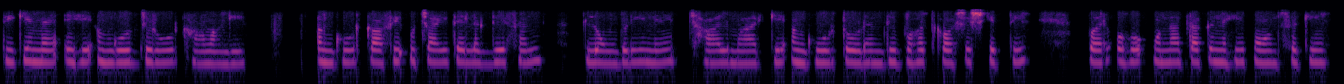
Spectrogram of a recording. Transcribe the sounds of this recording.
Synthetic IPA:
t̪iːkemɛ̃ːʔɪɦʔə̃ŋɡuːɾzəɾuːɾkʰaːʋãːŋɡiː | əŋɡuːɾkaːfiːʔʊt͡ʃaːit̪eləɡesən | lõːbɽiːneːt͡ʃʰaːlmaːɾkeʔə̃ŋɡuːɾt̪oːɽənd̪iːbəɦʊt̪koːʃɪʃkɪt̪iː | pəɾʊɦʊnãːt̪əknəɦĩːpɔ̃ːɲt͡ʃsəkiː

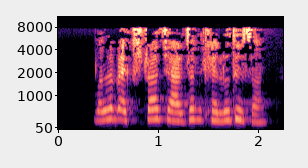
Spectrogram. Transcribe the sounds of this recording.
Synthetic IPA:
mɐt̪lɐbeksʈɾat͡ɕaɾd͡ʑɐnkʰelut̪ʰisan

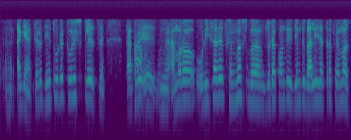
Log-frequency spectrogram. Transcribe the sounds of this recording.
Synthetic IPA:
əɡjãt͡ʃʰeʈad͡ʒeɦt̪ʰoʈ̬eʈuɾisʈklest͡ʃʰet̪apɔɾea̰maɾɔo̰ɽisaɾepʰeməsd͡ʒoʈakɔnt̪id͡ʒemt̪ibalid͡ʒat̪ɾapʰeməs

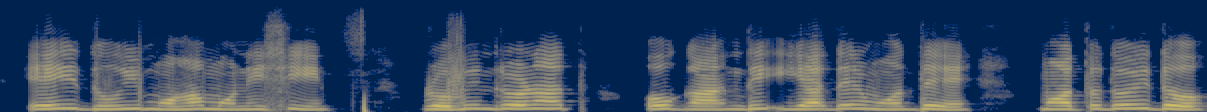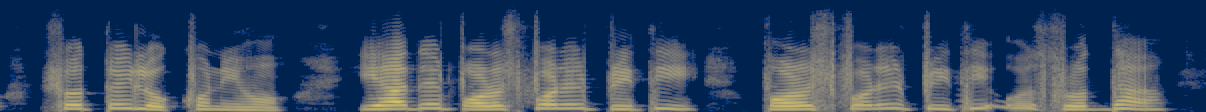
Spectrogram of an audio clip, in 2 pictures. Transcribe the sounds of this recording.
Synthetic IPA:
ejd̪ujmɔɦamoniʃi | ɾobind̪ɾonat̪ | oɡand̪ʱiʔiɦad̪eɾmod̪ʱːe | mɔt̪od̪ojd̪ʱo | ʃot̪ːojlokʰːoniɦo | iɦad̪eɾpɔɾoʃpoɾeɾpɾit̪ʰi | pɔɾoʃpoɾeɾpɾit̪ʰiʔosɾod̪ʱːa

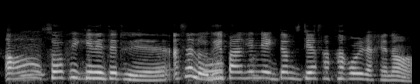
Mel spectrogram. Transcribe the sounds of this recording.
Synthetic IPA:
ɔ̃sɔpxejkʰinitɛtʰʊjɛasalodipaɹkʰiniɛk̚dɔmzetijasapʰakoɹiɹakʰɛnɔ

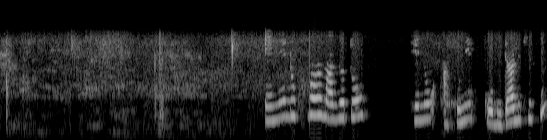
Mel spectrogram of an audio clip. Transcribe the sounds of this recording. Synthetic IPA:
ɛnɛdukʰɔɹmazɔtʊ | henuapunikobitalikʰisɛ

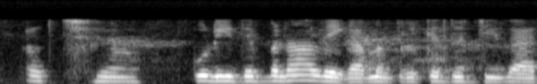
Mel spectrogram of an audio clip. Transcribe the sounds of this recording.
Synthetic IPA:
ətːʃʰaː | kʊɽiːd̪eːbəñaːʋeːɡaːmət̪ləbked̪ud͡ʒiːʋɛː

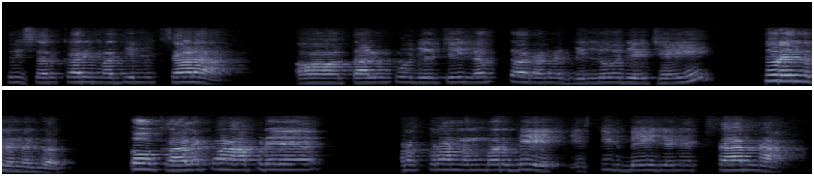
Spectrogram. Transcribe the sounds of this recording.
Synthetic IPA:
ɾisəɾkaɾimad̪ʱjəmiksaɽa | t̪alukod͡ʒet͡ʃʰẽĩləɡ̚t̪əɾəned͡ʒɪlːod͡ʒet͡ʃʰeĩ | suɾẽnd̪ɾənəɡəɾ | t̪okʰalepəɳapɽ̃e | pɾəkɾənəmbəɾbesiʈ̚beid͡ʒeneksaɾna

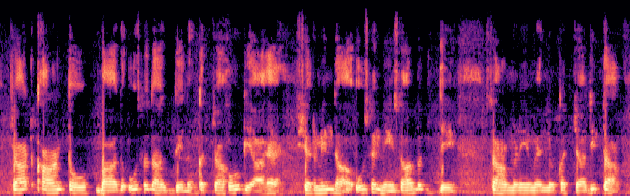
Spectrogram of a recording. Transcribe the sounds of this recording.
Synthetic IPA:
t͡ʃaːʈkʰaːɳt̪õːbaːd̪ʊsəd̪aːlət̪̚d̪ɪlkətːʃaːɦoːɡɪaːɦɛː | ʃəɾmɪ̃nd̪aːʔʊsneːsaːbət̪d̪eːsaːmɳeːmɛːnũːkətːʃaːd̪ɪt̪ːaː

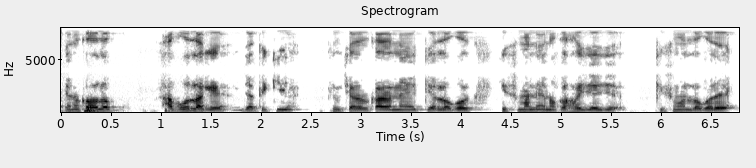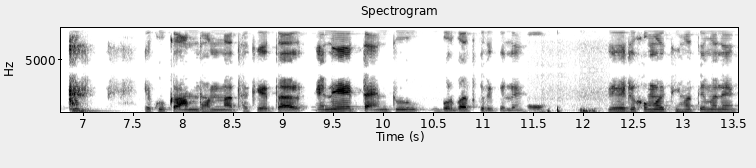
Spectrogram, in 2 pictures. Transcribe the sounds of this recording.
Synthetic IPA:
ɛnɛkaɔlɔp̚ | sʰabɔlaɡɛzatɛki | pʰiut͡ʃaɹɔɹkaɹɔnɛːtijalɔɡɔɹkisumanɛnɔkaɦɔjzajzɛ | kisumanlɔɡɔɹɛ | ɛkukamdʱamnat̪ʰakɛtaɹɛnɛtajmtʊbɔɹbadkoɹipɛlaj | het̬uxɔmɔjɔtʰiɦɔ̃tɛmanɛ

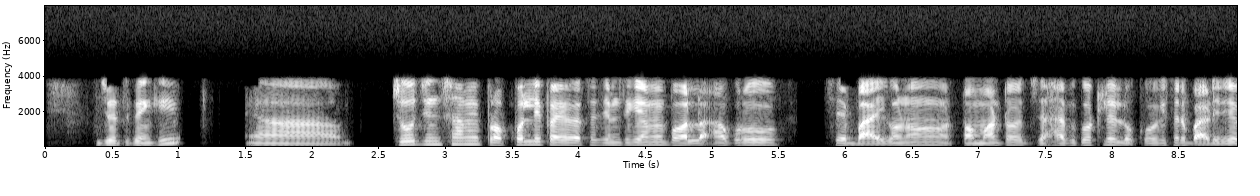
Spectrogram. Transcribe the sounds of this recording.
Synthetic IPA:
d͡ʒot̪ʰipaŋki | d͡ʒod͡ʒinsaamepɾɔpɔɾlipajbkat̪ʰad͡ʒemt̪ʰikiamebʱɔlʔaɡuɾu | sebajɡɔɽ̃ɔʈɔmaʈɔd͡ʒaɦabikɔʈʰlelokɔkɔkit̪ʰaɾebaɽiɾe

